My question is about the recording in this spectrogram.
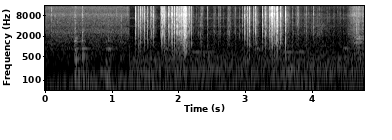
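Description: Bacon and garlic sizzling in a frying pan, then a bundle of dry spaghetti snapped by hand: two loud bursts of crackling snaps and a short one near the end.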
